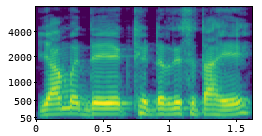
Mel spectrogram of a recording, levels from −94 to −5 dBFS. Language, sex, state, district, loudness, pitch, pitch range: Marathi, male, Maharashtra, Pune, -13 LUFS, 145 Hz, 140-150 Hz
